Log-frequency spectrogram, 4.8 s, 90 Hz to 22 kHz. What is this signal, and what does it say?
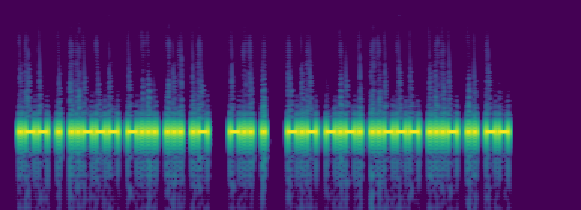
Morse code, heard as a keyed tone, about 43 wpm, 700 Hz. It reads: WE2BSA DE KC2VIM
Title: USA Callsign DE Callsign - 6 Characters - 45wpm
